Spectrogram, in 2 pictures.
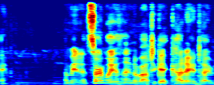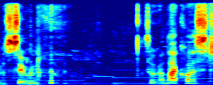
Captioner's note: laughs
